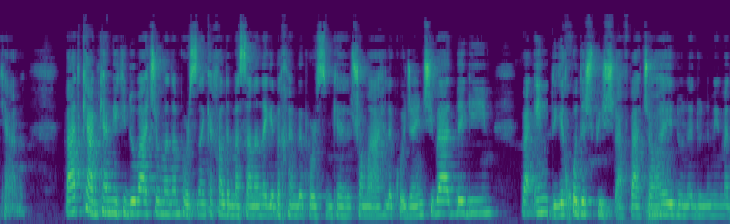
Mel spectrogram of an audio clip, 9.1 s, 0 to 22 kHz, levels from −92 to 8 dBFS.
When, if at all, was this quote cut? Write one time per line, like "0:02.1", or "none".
0:06.8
